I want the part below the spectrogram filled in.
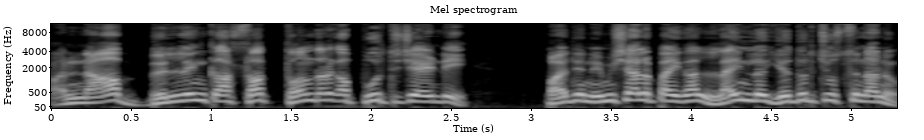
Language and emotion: Telugu, angry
